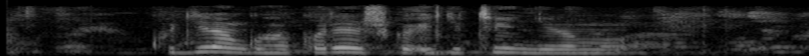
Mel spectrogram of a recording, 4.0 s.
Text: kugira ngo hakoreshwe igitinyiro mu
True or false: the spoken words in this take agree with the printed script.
true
